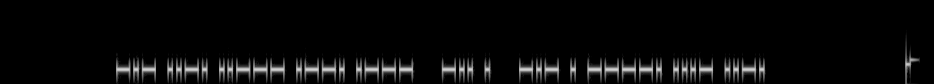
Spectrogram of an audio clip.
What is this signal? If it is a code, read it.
Morse code, heard as a keyed tone, about 28 wpm, 700 Hz. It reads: KF2PJ DE KE9VF
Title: USA Callsign DE Callsign - 5 Characters - 28wpm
